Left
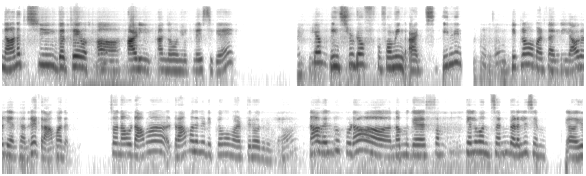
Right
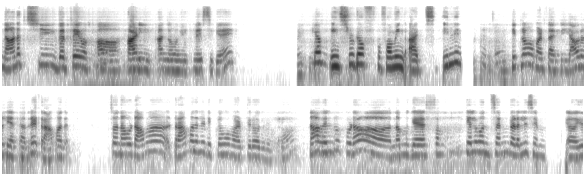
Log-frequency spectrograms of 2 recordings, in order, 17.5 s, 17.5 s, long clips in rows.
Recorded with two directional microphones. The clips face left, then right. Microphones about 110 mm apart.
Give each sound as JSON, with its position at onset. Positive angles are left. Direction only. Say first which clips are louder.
{"t": 0.0, "sound": "a woman's voice", "louder": "left 2 dB", "side_deg": 30}
{"t": 4.7, "sound": "a woman's voice", "louder": "right 4 dB", "side_deg": -15}
{"t": 7.7, "sound": "a woman's voice", "louder": "left 4 dB", "side_deg": 25}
